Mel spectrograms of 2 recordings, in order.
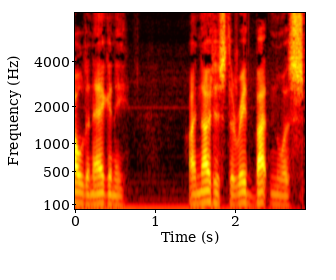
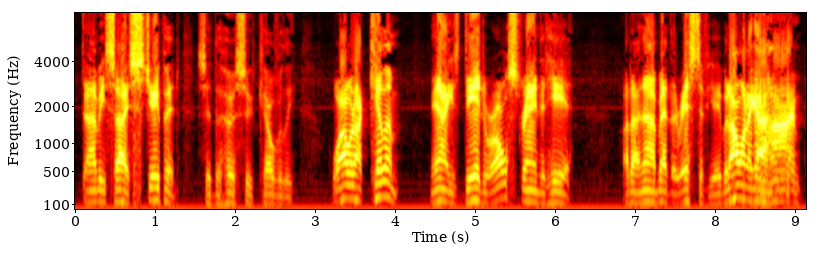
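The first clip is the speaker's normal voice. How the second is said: angry; 3 semitones higher, 12 dB louder than usual. A narrator's reading. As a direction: argue back indignantly. Hirsute Calverley argues back.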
